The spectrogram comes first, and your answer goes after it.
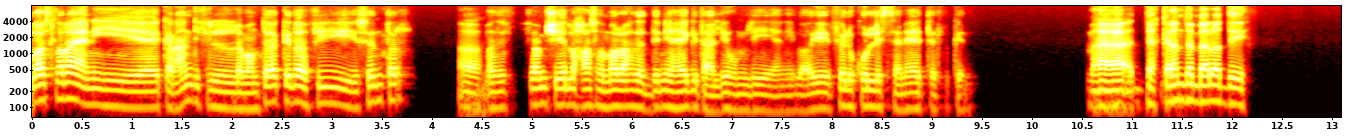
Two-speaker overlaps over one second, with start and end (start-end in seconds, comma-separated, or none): none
